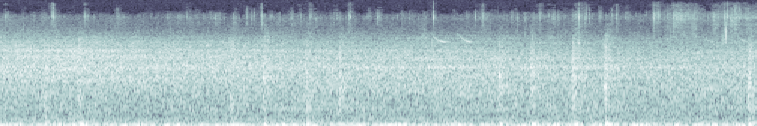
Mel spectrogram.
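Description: Train running away into the distance along the track, a faint clatter of wheels over a steady low rumble.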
